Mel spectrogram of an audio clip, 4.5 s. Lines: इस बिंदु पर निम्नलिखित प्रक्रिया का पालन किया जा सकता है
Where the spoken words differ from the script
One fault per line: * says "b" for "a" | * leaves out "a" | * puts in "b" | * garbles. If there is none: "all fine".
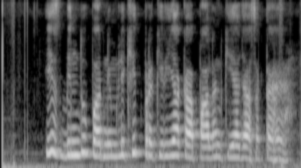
all fine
